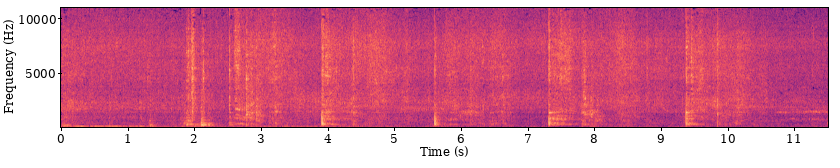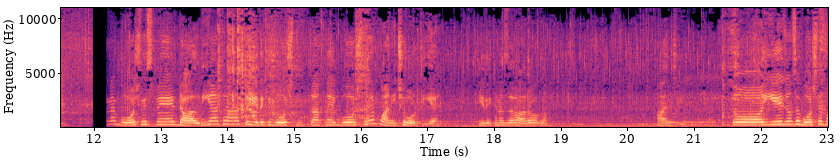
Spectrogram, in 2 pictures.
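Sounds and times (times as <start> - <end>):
masala sizzling in oil: 0.0 - 23.0
spoon scraping and knocking pan: 5.6 - 6.7, 7.3 - 8.6, 9.3 - 10.5, 13.8 - 15.1.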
